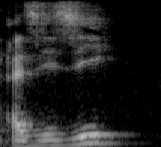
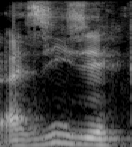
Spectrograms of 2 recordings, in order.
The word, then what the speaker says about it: Азизи: Меня зовут Самир Азизи, или же Самир Азизи, кому как больше нравится ставить ударение на мою фамилию.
